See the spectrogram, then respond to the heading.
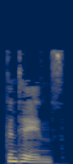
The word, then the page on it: contains: British English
